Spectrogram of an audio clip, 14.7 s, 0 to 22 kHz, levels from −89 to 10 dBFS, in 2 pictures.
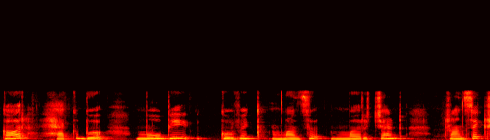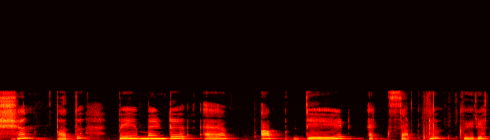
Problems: background sounds at intervals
